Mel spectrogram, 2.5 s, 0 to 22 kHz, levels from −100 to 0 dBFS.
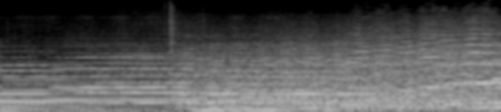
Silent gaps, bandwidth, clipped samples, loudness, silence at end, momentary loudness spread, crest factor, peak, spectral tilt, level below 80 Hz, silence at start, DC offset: none; 15.5 kHz; under 0.1%; -30 LUFS; 0 s; 6 LU; 14 dB; -14 dBFS; -6 dB/octave; -40 dBFS; 0 s; under 0.1%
